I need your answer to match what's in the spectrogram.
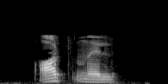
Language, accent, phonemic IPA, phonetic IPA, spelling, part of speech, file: Armenian, Eastern Armenian, /ɑɾt͡sˈnel/, [ɑɾt͡snél], արծնել, verb, Hy-արծնել.ogg
- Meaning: 1. to enamel 2. to glaze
